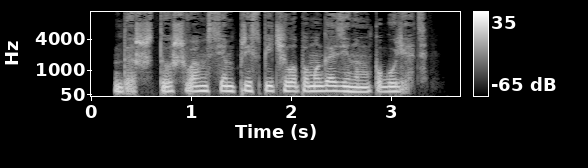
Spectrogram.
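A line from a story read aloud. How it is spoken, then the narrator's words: Grumbling mutter. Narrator (Russian): пробурчал он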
